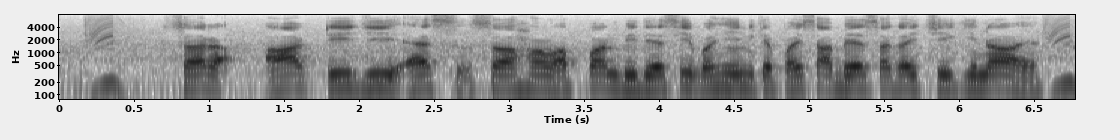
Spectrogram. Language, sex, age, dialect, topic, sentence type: Maithili, male, 18-24, Southern/Standard, banking, question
